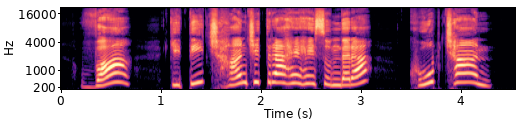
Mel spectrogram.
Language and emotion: Marathi, surprised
